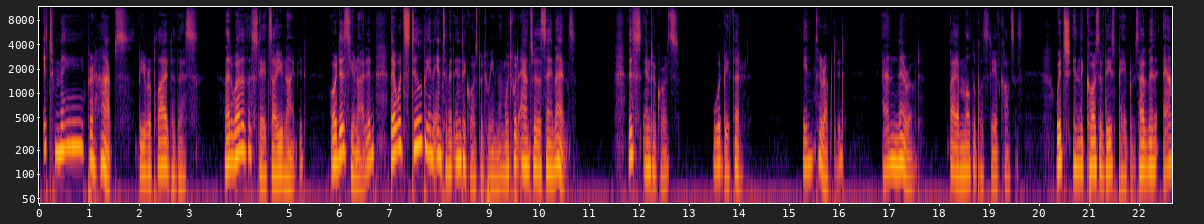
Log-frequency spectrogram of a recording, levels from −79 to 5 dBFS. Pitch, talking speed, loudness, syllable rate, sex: 125 Hz, 145 wpm, -21 LUFS, 5.6 syllables/s, male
